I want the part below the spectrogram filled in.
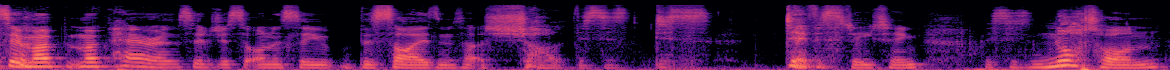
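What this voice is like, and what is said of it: Posh British accent, Queen's English. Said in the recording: “You have this like typical British accent that I'm not gonna lie to you. It sounds like you're royalty. ... it's the Queen's like, English.”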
